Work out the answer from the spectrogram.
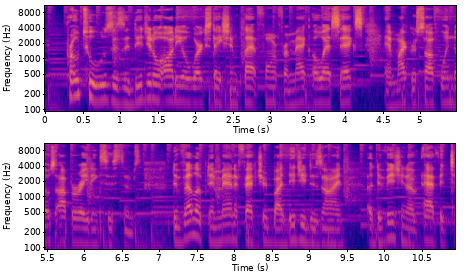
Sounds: Music, Speech

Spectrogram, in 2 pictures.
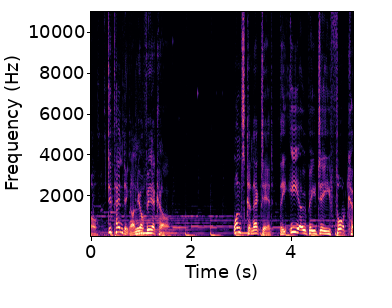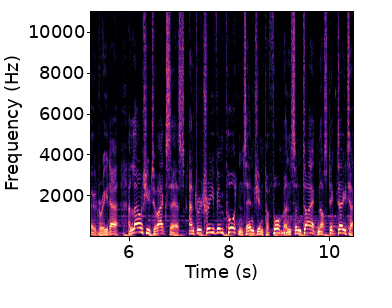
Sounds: Speech, Music

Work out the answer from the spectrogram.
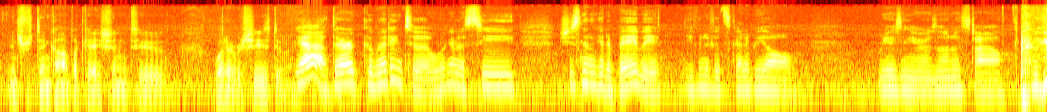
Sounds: Speech, inside a small room

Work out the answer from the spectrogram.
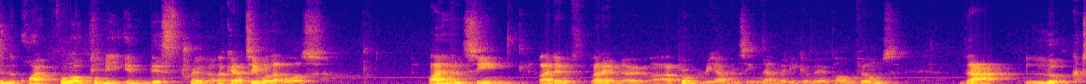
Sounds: Speech, inside a small room

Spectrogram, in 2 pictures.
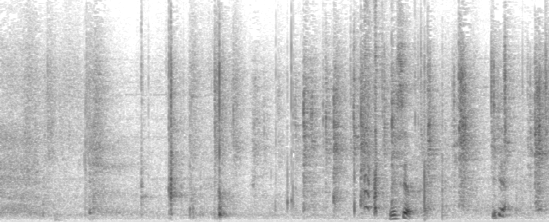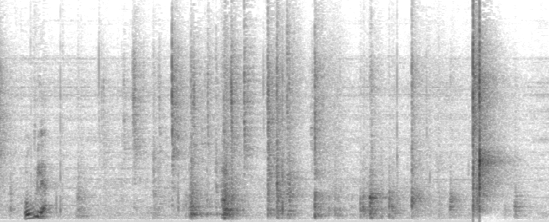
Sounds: Speech

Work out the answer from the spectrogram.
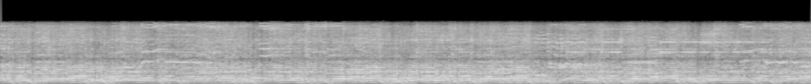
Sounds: Rock music, Singing, Music

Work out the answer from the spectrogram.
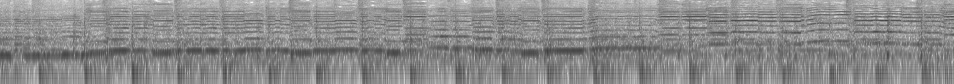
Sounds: Music, Background music

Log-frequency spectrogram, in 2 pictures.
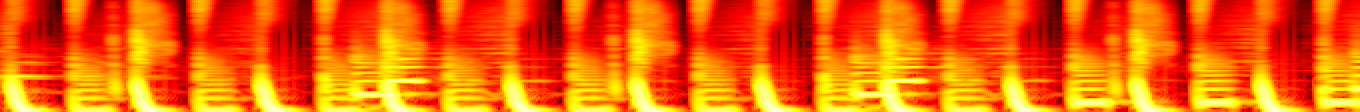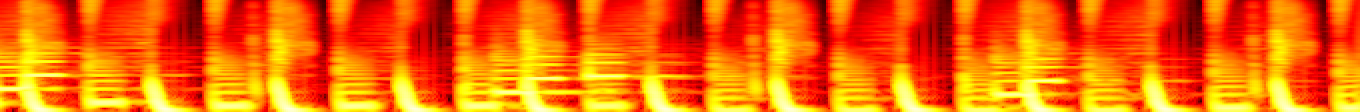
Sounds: Soundtrack music, Music, Blues

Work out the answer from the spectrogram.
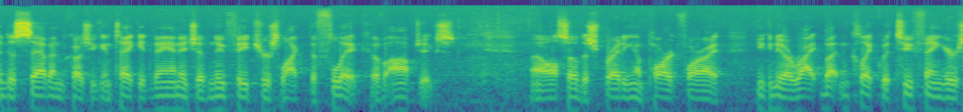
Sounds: Speech

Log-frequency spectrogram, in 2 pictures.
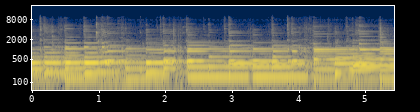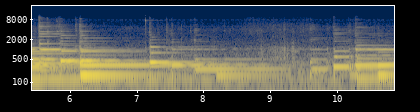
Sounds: Guitar, Plucked string instrument, Strum, Musical instrument, Music

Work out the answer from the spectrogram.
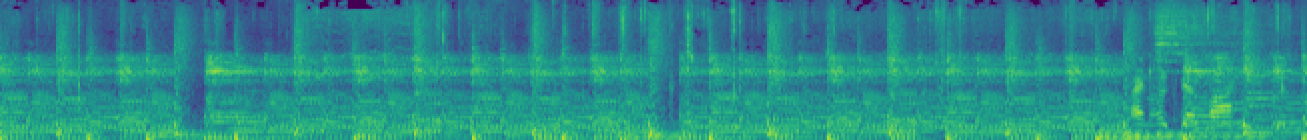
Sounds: Music, Speech

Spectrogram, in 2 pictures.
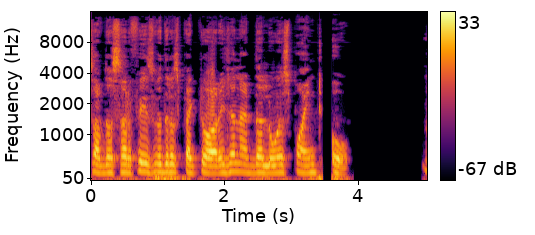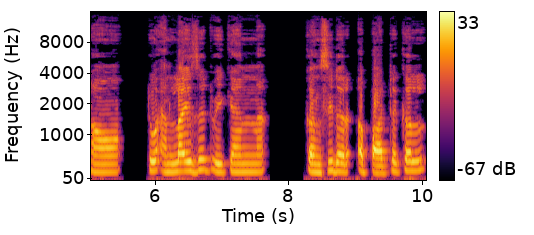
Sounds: Speech

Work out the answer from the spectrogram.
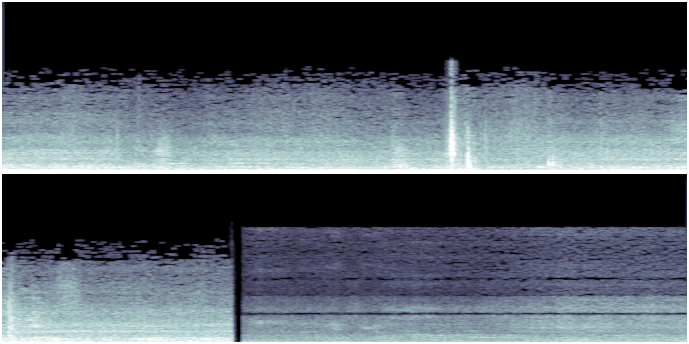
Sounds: Vehicle, Speech, Water vehicle, Motorboat

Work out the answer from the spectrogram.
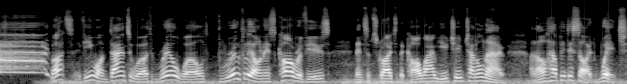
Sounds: Car, Vehicle, Speech

